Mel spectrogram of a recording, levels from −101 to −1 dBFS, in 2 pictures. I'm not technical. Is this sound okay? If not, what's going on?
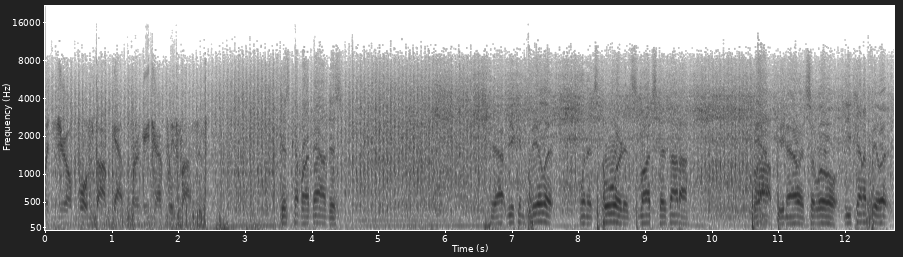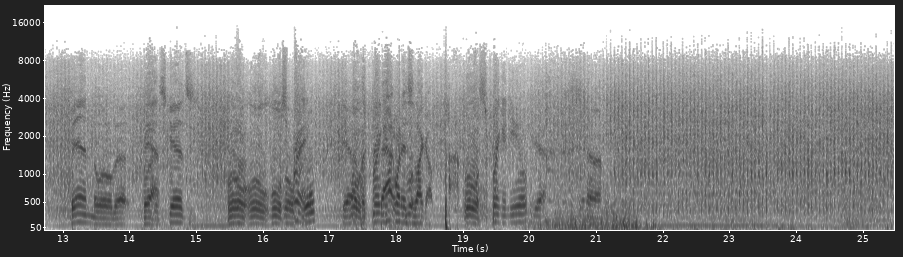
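Yes, the sound has no technical faults you need to worry about.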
